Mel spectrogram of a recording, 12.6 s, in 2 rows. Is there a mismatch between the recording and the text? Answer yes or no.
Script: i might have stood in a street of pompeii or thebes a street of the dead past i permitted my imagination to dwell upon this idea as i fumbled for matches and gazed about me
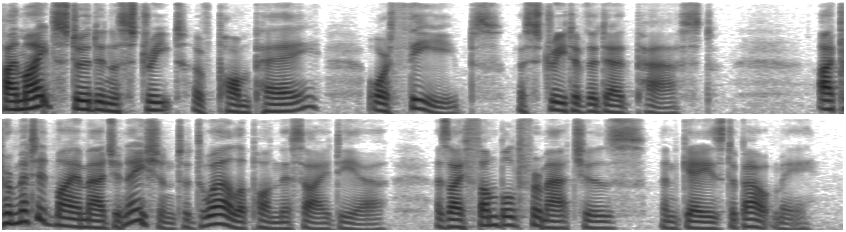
yes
